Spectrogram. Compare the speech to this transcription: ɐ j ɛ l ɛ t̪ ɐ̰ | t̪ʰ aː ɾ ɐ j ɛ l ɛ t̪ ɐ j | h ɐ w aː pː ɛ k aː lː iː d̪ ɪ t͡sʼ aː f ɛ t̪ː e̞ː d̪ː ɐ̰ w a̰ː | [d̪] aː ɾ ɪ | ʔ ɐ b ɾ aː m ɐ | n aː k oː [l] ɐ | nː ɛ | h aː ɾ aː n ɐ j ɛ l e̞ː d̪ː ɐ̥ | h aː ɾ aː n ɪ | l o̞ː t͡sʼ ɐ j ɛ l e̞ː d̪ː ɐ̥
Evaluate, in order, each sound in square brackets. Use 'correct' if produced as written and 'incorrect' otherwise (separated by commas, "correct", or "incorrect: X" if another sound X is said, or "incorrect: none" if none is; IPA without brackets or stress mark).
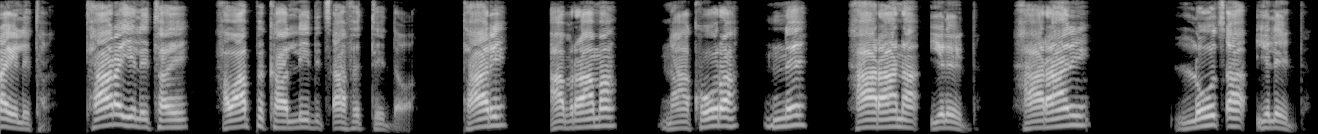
incorrect: t̪, incorrect: ɾ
